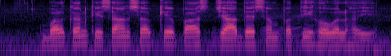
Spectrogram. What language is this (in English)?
Magahi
